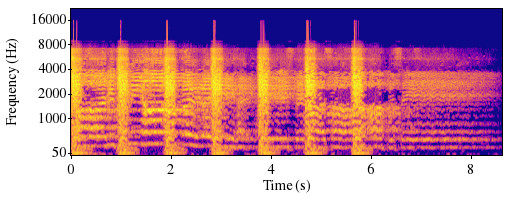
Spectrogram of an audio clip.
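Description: Noha chanted in Urdu over a matam beat of heavy thumps about once a second. The thumps stop about six seconds in, and the last held note fades out.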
